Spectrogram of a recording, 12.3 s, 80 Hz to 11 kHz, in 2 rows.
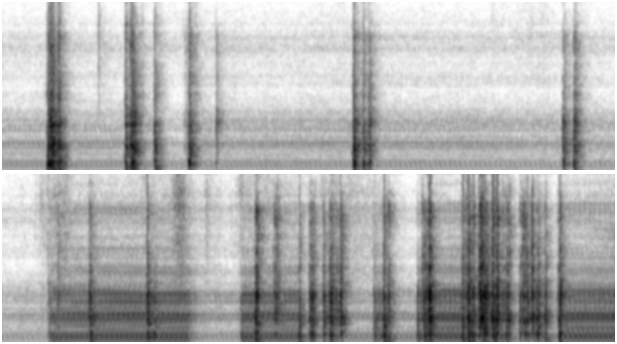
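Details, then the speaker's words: Heathkit IT-12 tube radio test setup: steady low mains hum with scratchy crackle bursts as the probe moves, and no programme audio. Owner suspects a bad connection in the probe, which may also explain low gain. "Yeah, I'm not getting anything on this, so I'm gonna regroup here and I'll come back to you."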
